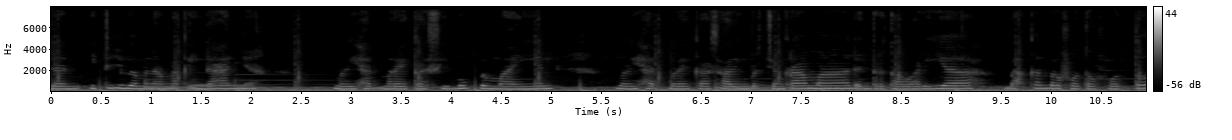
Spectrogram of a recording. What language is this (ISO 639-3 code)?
ind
